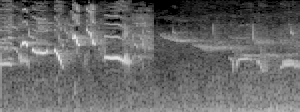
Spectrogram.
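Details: Lure song of an Oriental magpie-robin for stimulating a caged bird: a quick string of loud chirps and sweet whistles ending on a drawn-out note, followed by faint, thin whistled phrases.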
